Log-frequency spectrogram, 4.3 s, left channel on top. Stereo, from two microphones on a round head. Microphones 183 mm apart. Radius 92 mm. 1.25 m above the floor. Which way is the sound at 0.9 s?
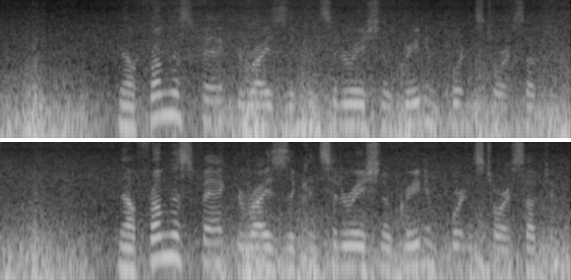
35° right (ahead or behind).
